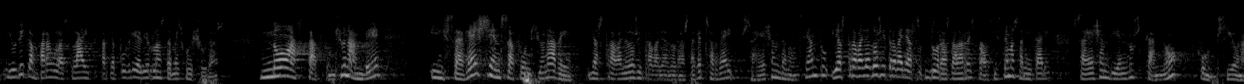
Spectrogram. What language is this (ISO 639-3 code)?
cat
